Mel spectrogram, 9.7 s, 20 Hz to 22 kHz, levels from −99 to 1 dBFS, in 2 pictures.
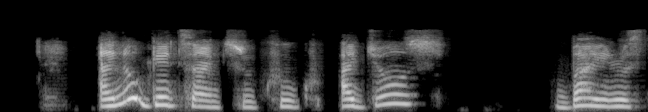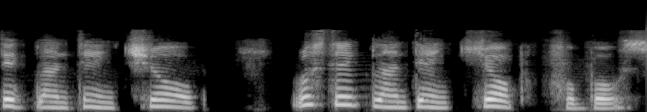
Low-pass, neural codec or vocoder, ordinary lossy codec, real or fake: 7.2 kHz; none; AAC, 32 kbps; real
